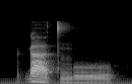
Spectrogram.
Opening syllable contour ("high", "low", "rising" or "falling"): falling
